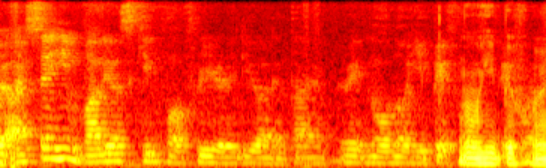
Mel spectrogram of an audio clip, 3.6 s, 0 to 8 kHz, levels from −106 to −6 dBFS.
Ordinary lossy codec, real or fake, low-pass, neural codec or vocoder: none; real; none; none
